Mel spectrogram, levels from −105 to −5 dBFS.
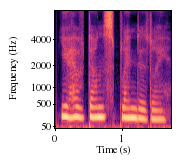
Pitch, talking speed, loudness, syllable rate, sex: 200 Hz, 140 wpm, -19 LUFS, 3.7 syllables/s, female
